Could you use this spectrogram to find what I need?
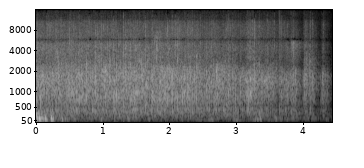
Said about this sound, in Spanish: Un aplauso para ese papá. Bendito sea el Señor.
